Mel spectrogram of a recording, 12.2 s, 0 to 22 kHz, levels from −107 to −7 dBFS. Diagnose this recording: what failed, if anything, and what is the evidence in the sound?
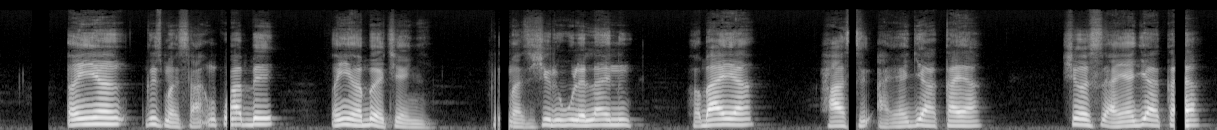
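Bluetooth dropouts cut the speech to silence at 0.31–0.48 s, 2.26–2.34 s, 4.95–5.11 s, 8.47–8.59 s and 11.74–11.89 s, losing about 42 to 168 ms each. The 4.95 s hole is broken up, with the longest gap 98 ms. The stage is likely the wireless playback link: packets arrived too late and were discarded, so output stopped abruptly, and each time the sound resumed further along, as if it had kept playing.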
